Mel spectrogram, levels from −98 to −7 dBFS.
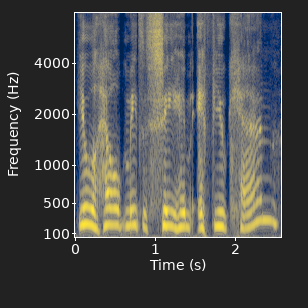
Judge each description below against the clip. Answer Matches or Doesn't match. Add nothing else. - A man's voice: Matches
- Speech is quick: Matches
